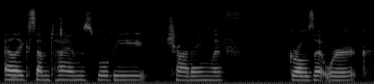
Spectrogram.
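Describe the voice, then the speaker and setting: A young woman in casual podcast chat with her co-host, telling stories in an animated way and laughing often. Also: medium pitch, a little slow.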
